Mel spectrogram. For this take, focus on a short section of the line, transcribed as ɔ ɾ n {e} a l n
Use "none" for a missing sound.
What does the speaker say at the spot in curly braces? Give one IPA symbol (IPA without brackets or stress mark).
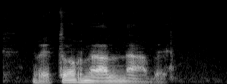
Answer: a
